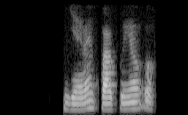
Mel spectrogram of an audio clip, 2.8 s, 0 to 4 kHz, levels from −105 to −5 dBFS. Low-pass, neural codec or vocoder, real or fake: 3.6 kHz; none; real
